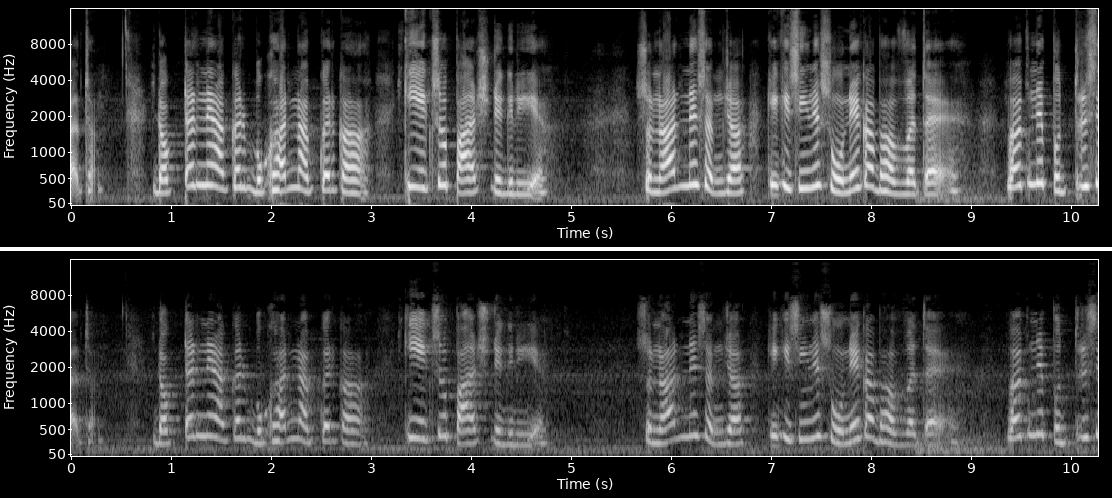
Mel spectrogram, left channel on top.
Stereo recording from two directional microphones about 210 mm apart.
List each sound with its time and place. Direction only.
0.0 s a woman's voice: 50° left (ahead or behind)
